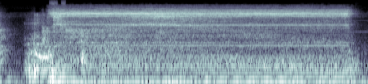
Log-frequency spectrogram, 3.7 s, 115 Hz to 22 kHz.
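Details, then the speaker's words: Yamaha R1, used as a reference for a Ducati 748 whose pump wasn't priming. A steady three-second electric hum at key-on that cuts off cleanly. Normal fuel pump prime. "now just in case you weren't aware of what fuel pump sounds like running let's do it on the R1"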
